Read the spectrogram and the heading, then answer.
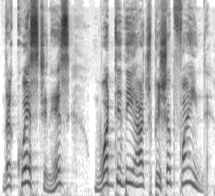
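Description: A man's voice: sits high, very animated, measured pace, darkish tone, voice pushed up, heavily acted. A man voicing a pert, argumentative, literal-minded duck in a children's storybook.

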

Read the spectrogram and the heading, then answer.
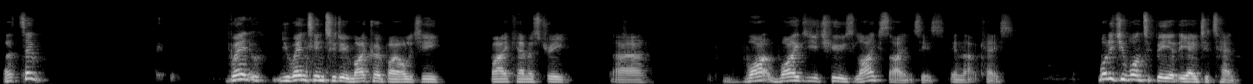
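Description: A man's voice: medium pitch, big pitch swings, a little slow, long pauses, darkish tone, slightly rough. A man with a British accent hosting a casual, conversational interview. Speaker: podcast host, interviewer.

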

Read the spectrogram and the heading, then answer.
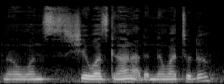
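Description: Haitian-accented male guest, mellow and warm, quiet earnest storyteller, faint hiss behind. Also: mid-range voice, little pitch movement. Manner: soft-spoken, halting, earnest storytelling. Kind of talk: podcast interview. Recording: faint background noise.

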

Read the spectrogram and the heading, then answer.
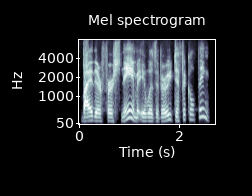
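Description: An interview guest from India, telling personal stories in an earnest, reflective way. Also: male voice, mid-range voice, very animated, a little fast, no room sound, lo-fi sound. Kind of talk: personal storytelling.

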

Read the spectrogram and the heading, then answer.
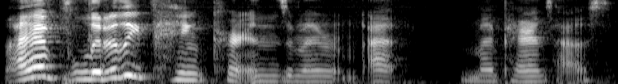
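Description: A young woman co-hosting a casual podcast, excitable and gushing. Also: medium pitch, fast talker. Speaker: podcast co-host. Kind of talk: casual chat.

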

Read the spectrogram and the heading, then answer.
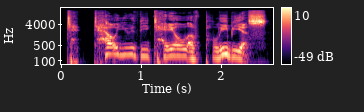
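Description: A man co-hosting a casual podcast, speaking informally and haltingly with a stutter that repeats sounds and syllables. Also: fairly high pitch. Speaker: podcast co-host.

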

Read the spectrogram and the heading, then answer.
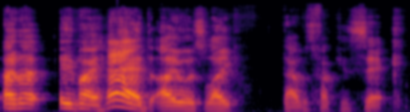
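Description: Male podcast co-host, average pitch, wry and playful, relaxed conversational delivery with a joking streak. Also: normal speed, a little hiss or hum. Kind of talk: casual joking chat.

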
